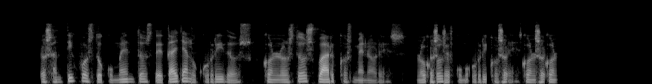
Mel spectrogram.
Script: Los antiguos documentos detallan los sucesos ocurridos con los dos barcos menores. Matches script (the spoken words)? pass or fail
fail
